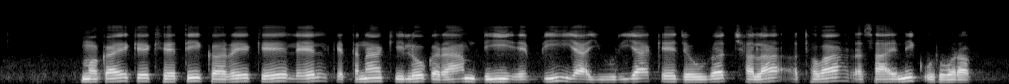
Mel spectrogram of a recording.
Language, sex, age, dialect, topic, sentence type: Maithili, male, 18-24, Eastern / Thethi, agriculture, question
